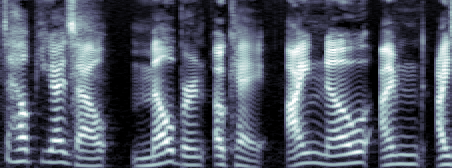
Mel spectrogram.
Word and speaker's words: Melbourne: out sounding right, but Alex says Melbourne is pronounced Melbourne. And and I like I get the R.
